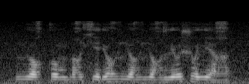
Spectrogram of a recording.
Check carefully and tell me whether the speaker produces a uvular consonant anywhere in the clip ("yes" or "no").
yes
